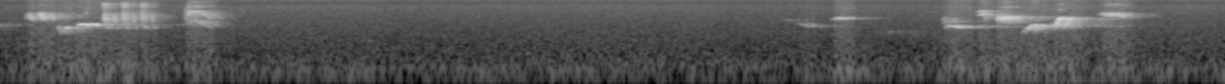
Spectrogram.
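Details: Song of a nightingale at night near Dresden: short bursts of chattering, high notes, a long silent gap, then a jumbled phrase of squeaky, buzzy notes in quick succession.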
